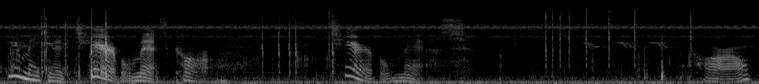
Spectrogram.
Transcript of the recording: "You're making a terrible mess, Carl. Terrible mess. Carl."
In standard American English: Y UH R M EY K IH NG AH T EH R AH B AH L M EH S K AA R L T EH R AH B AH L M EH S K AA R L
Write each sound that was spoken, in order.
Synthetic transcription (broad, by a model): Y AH R M EY K IH NG AH T EH R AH B L M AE S K AA R L T EH R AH B L M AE S K AA R L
